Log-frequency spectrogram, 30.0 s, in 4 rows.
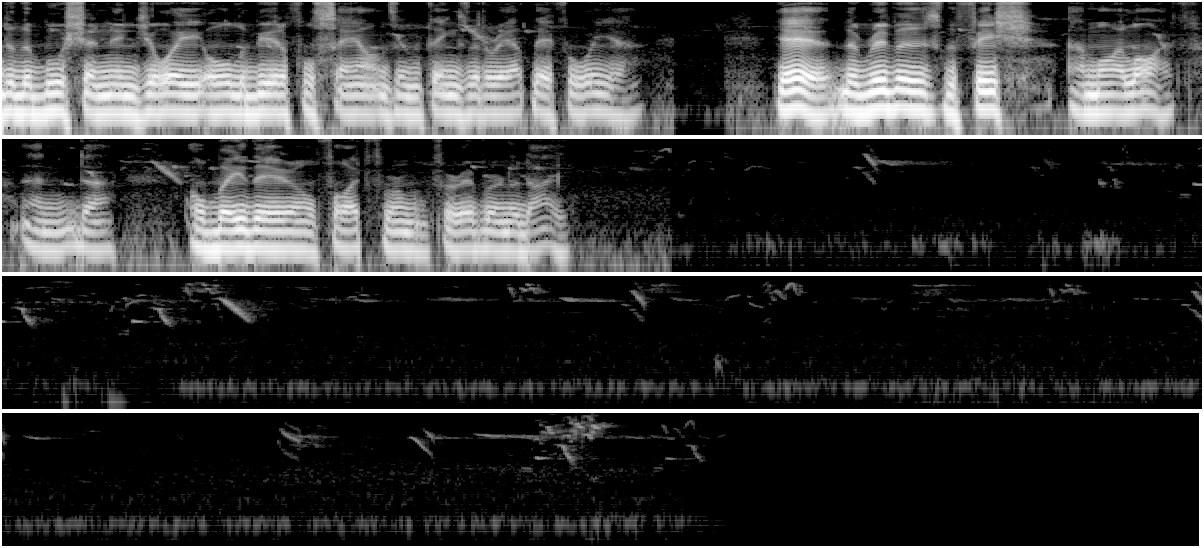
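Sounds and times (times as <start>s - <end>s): birds chirping and whistling: 6.4s - 13.5s, 14.4s - 21.8s, 24.2s - 27.0s.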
